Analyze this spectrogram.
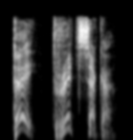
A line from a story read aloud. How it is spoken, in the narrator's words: Murphy shouted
